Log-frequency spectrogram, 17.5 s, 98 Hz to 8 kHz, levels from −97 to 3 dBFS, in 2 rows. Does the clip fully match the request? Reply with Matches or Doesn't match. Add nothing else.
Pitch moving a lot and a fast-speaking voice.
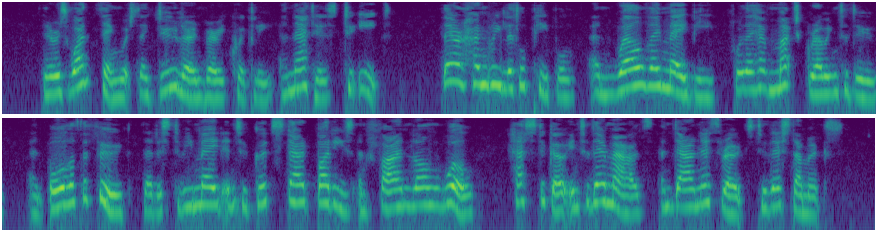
Matches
